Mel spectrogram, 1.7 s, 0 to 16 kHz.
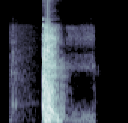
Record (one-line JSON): {"cough_length": "1.7 s", "cough_amplitude": 32768, "cough_signal_mean_std_ratio": 0.28, "survey_phase": "beta (2021-08-13 to 2022-03-07)", "age": "45-64", "gender": "Male", "wearing_mask": "No", "symptom_none": true, "smoker_status": "Current smoker (1 to 10 cigarettes per day)", "respiratory_condition_asthma": false, "respiratory_condition_other": false, "recruitment_source": "REACT", "submission_delay": "1 day", "covid_test_result": "Negative", "covid_test_method": "RT-qPCR", "influenza_a_test_result": "Negative", "influenza_b_test_result": "Negative"}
